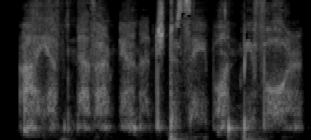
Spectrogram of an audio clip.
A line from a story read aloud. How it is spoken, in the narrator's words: the creature whispered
